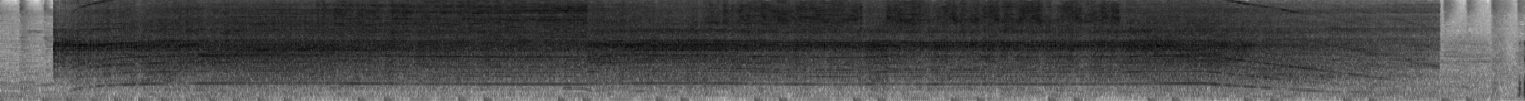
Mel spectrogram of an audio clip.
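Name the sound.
flap wheel grinder cleaning motorcycle parts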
